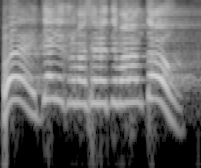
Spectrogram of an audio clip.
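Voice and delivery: high, sustained calling-out voice; mock long-distance yell. Bima villager calling to a distant house, mock yelling. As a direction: holler to a far-off neighbour, hammed up. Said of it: "kalau ngobrol ya emang harus teriak-teriak".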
